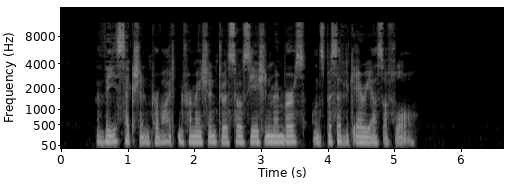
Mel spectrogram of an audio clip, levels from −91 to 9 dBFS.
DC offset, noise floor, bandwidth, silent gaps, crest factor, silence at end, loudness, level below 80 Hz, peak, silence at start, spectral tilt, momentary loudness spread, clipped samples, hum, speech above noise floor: under 0.1%; -86 dBFS; 11.5 kHz; none; 18 dB; 1.35 s; -34 LUFS; -60 dBFS; -18 dBFS; 0.55 s; -4.5 dB/octave; 9 LU; under 0.1%; none; 51 dB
